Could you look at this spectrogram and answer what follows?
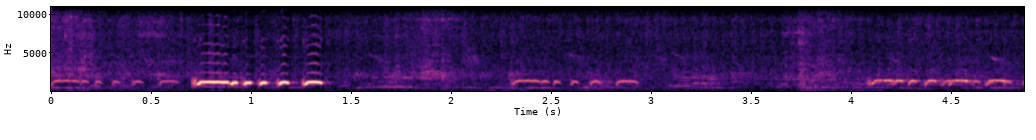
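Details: Local zebra doves heard at dusk, meant to provoke and excite captive doves: rapid staccato coo bursts, one loud rattling phrase near the start, quieter overlapping coos and lower drawn notes behind.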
